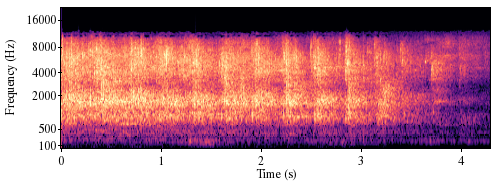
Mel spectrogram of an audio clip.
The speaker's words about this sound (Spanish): Si usted lo quiere, dile a dar un aplauso fuerte al Señor y dice: alaba, aleluya.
